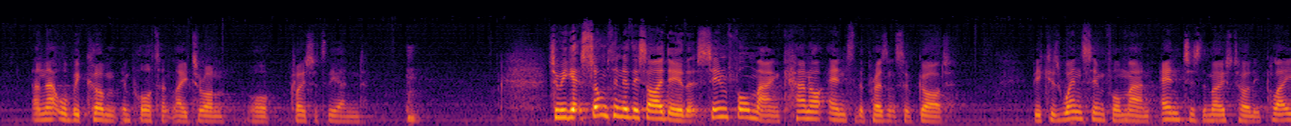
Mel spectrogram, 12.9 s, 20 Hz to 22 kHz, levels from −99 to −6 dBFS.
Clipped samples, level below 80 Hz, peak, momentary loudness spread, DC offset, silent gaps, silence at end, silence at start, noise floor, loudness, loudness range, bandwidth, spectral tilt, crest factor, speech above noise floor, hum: under 0.1%; -70 dBFS; -6 dBFS; 18 LU; under 0.1%; none; 0 s; 0.3 s; -64 dBFS; -32 LUFS; 13 LU; 11 kHz; -5.5 dB/octave; 26 dB; 32 dB; none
